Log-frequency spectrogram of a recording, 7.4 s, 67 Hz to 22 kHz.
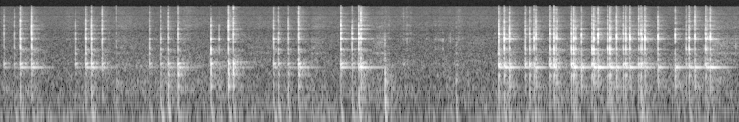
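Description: A hand-sized, hollow, red-painted stainless steel tumbler shaped like a drink can, with a steel base, is held and then set on a table while fingernails tap around its sides. Short bursts of bright metallic clicks ring briefly at about 900 Hz, then turn into a dense run of rapid tapping for the last few seconds.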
